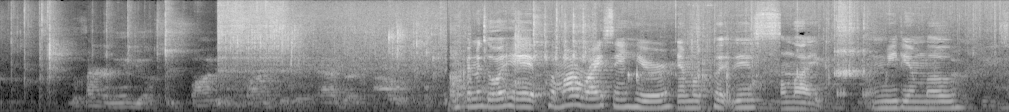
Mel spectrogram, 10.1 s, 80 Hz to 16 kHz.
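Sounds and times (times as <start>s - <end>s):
faucet turned on: 2.2s - 8.8s
water running into sink: 2.2s - 10.0s.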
